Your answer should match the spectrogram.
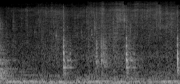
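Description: Marinated chicken sizzles steadily in two pans, a close, even hiss with a few soft stirring or scraping taps and no voices.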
